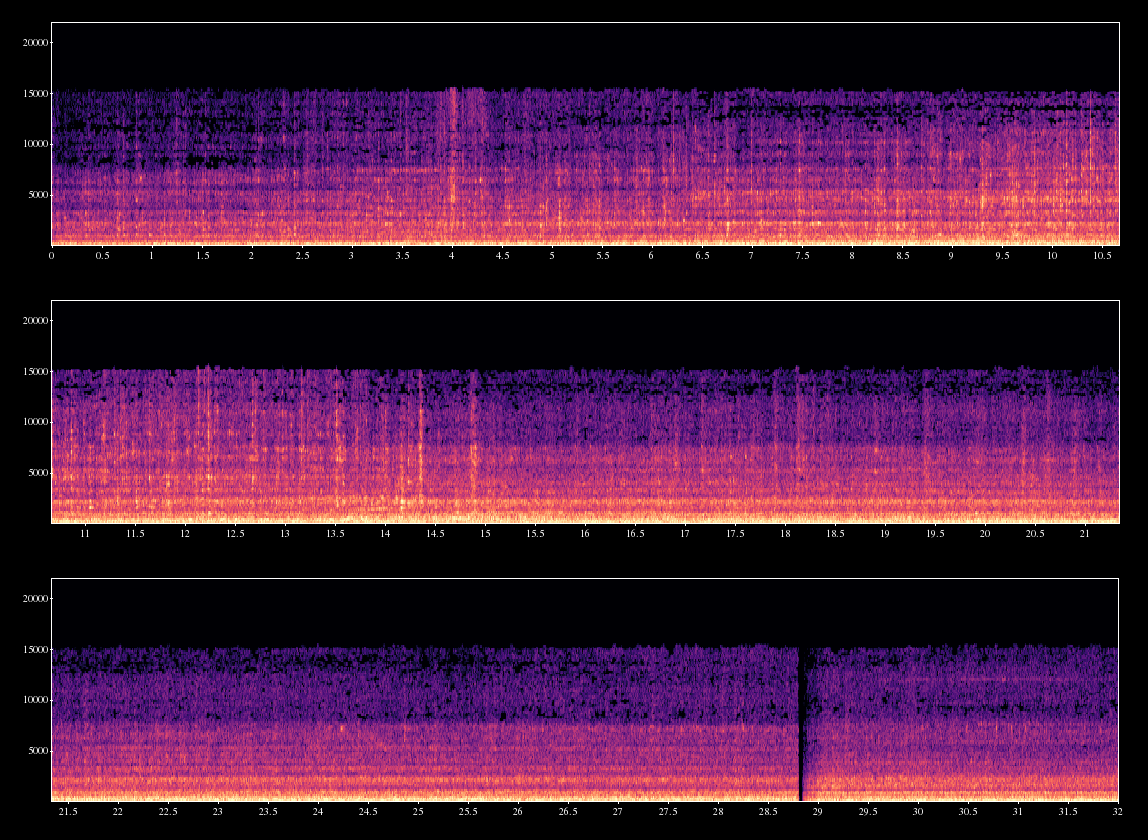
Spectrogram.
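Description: Tracked rice combine harvester's diesel engine running steadily under load while it cuts and threshes standing rice. It grows louder over the first few seconds as it comes closer, then holds steady, with a momentary dip near the end.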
